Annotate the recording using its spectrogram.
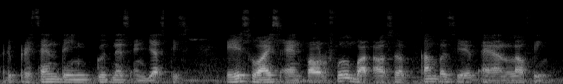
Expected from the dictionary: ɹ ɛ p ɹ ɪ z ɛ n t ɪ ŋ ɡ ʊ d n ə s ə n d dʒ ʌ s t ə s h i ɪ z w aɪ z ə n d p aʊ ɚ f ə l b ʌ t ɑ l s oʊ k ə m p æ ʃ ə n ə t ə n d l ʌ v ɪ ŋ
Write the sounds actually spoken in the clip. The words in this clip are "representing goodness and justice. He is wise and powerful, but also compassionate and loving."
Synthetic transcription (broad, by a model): ɹ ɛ p ɹ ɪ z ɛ n t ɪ ŋ ɡ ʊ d n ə s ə n dʒ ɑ s t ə s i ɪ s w aɪ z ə n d p aʊ ɚ f ə l b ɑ t ɑ l s oʊ k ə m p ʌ s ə ə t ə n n l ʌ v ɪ ŋ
